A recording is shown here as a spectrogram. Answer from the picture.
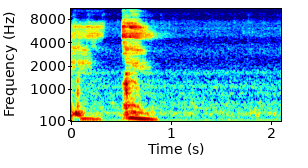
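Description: A woman clearing her throat in two short rasps in quick succession.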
